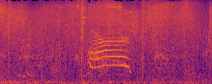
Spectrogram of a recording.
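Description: A spell bursts with a hissing whoosh.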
